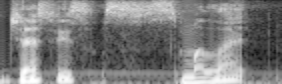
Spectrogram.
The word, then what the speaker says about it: Jussie Smollett: Is it Jussie Smollett? – Yeah.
